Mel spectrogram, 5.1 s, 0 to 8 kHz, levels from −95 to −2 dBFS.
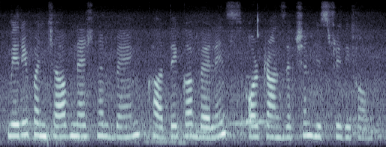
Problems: none marked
